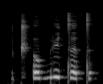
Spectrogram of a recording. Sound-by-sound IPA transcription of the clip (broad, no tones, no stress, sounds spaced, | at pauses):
t͡ʃʼ o b y t ə t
